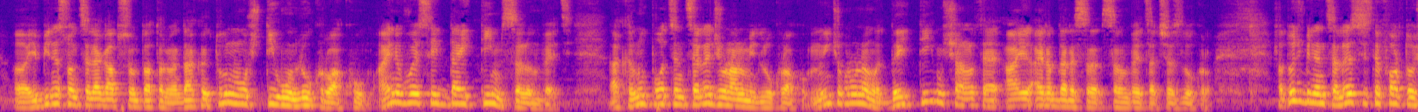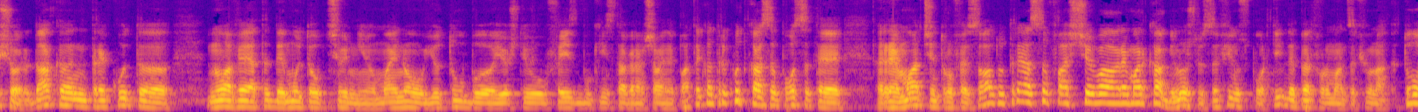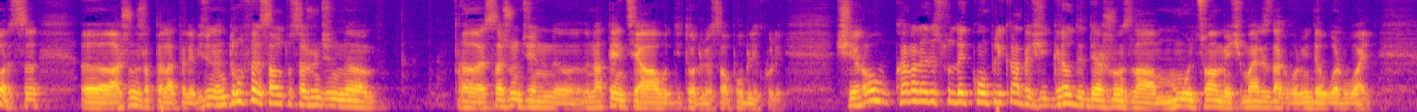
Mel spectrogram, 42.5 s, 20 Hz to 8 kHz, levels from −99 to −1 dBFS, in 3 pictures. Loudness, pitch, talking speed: -17 LUFS, 130 Hz, 200 wpm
